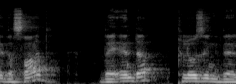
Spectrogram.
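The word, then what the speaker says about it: صاد: Don't use your lips to say the sad. Say as, as. But also you have to focus on the isti'la and the itbaq, the elevation and the closure. It has to be heavy.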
